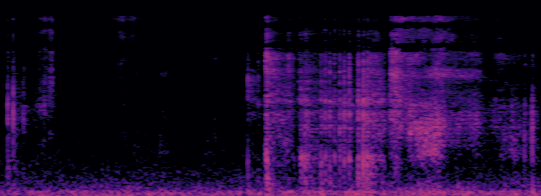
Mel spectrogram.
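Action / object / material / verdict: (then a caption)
scrape / hardcover book with glossy paper pages / glossy paper / none. Fingers grip, lift and turn a glossy paper page of a large open hardcover book, and fingertips rub the paper. The quiet, soft rustling swells into a brighter, crisp swish and crinkle in the second half, over a low steady rumble.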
